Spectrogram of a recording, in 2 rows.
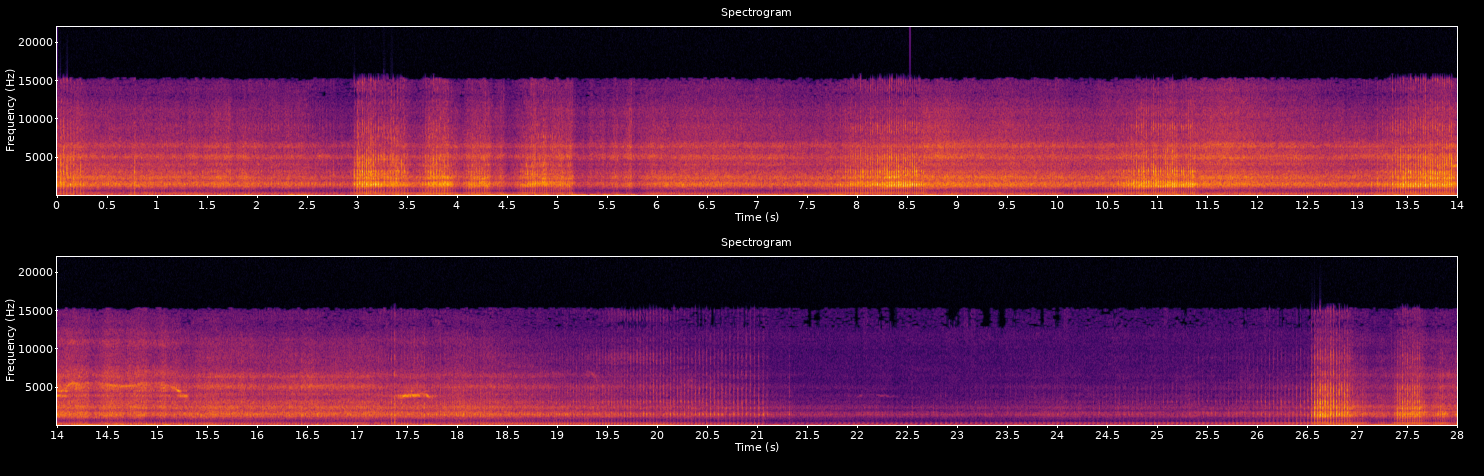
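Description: Kawasaki KLR650 single-cylinder four-stroke engine running under way, with wind noise on the helmet-mounted microphone. The engine swells several times, drops quieter for a few seconds about three-quarters of the way through, then picks up again near the end.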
